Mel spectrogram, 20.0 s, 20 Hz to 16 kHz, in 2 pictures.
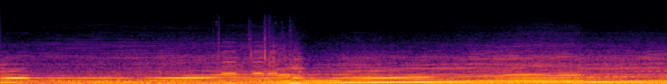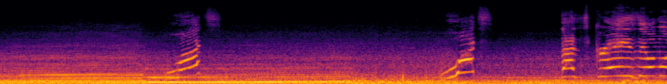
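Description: Dodge Charger Scat Pack's 6.4-litre HEMI V8 at full throttle heard from inside the cabin, its pitch climbing and dropping back at upshifts about four, nine and twelve seconds in. The engine note fades about fifteen seconds in, and excited shouting voices come in near the end.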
